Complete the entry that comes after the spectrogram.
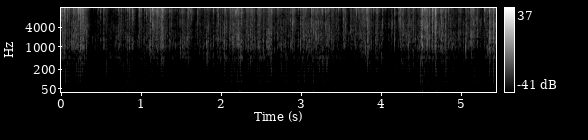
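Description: A green foam bath sponge in a crinkly clear plastic wrapper is squeezed and rubbed with the fingers. The result is a continuous, quiet stream of bright crinkling and crackling with almost no low end, swelling and easing as the grip shifts.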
